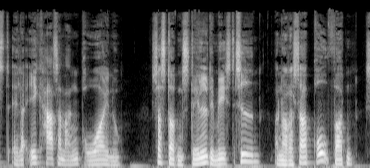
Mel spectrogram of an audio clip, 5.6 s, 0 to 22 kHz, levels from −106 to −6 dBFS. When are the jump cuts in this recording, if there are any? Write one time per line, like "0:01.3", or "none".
0:02.2
0:03.5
